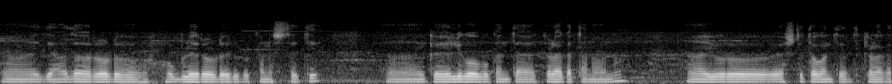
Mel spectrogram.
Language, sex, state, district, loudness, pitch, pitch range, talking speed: Kannada, male, Karnataka, Raichur, -18 LUFS, 120 Hz, 115-120 Hz, 140 wpm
